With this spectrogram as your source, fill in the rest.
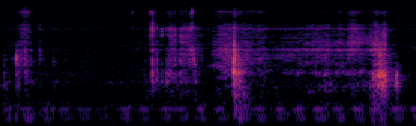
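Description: Long acrylic nails scratch and rub across a page of an open lined paper notebook resting on a table, then lift a page to turn it. Quiet, dry scratching and papery rustling are broken by a few sharp ticks of the nails against the paper. The brightest, loudest one comes just after three seconds, with another near the end.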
